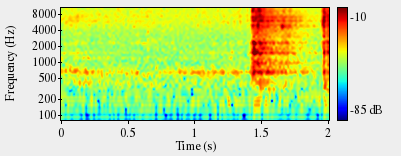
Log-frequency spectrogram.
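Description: Quiet at first, then about a second and a half in a sharp clack that rings briefly as a toy fingerboard carrying a budgie drops off the edge of a wooden cutting board onto a wooden table, followed by a smaller click near the end.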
